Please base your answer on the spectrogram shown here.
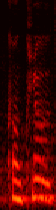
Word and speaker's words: conclude: Remember that the The final E is silent. It's silent, so how do you pronounce it? Conclude.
